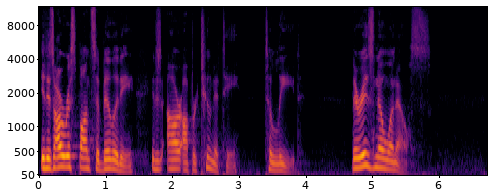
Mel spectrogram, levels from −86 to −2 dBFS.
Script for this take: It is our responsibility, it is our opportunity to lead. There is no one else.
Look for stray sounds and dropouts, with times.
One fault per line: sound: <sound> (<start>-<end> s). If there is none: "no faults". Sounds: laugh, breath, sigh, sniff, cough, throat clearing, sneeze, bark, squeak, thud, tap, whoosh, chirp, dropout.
no faults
